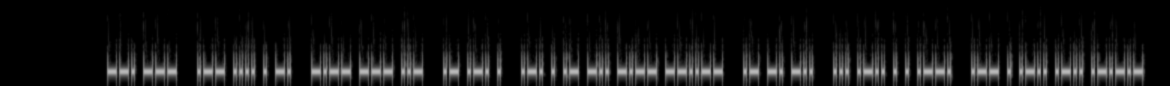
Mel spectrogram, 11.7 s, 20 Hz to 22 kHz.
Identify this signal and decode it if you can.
Morse code, heard as a keyed tone, about 40 wpm, 700 Hz. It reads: GO WHEN YOU ARE READY, AND SLEEP WELL.
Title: Sentences from Top 500 Words 40wpm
